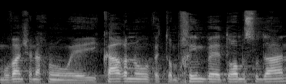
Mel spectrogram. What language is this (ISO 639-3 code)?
heb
